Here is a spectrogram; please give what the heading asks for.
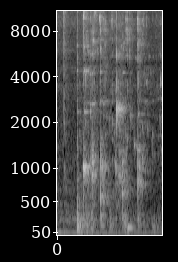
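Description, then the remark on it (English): Wine pours into a glass with bright splashing and gurgling, broken by a few clinks of glassware, as the glass is filled to a quarter, then a half, three quarters and full. Moderately loud, with no one speaking. “She's pouring it and then drinking.”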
